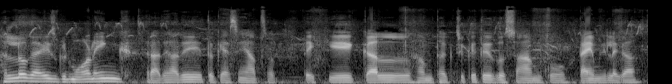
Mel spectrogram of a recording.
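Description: Low-voiced guy vlogging at a lakeside camp on his phone, loud outdoor noise behind him. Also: steady tone, moderate pace. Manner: chatty, showing viewers around. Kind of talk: casual vlog narration. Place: outdoors at a lake water-sports camp.

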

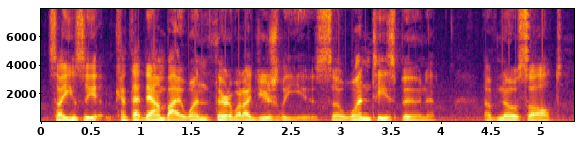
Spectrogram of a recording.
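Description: Lively-voiced man explaining a recipe. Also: fairly low pitch, fairly quick, a little hiss or hum. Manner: explains measurements step by step. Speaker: cooking show host. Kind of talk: recipe instruction voice-over.

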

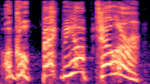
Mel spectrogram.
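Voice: very high voice, expressive, normal speed, pushed and bright, exaggerated voice. Someone voicing an earnest young lion hero. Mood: pleading. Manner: earnest, urgent, pleading.

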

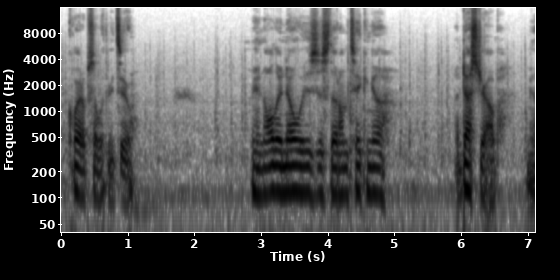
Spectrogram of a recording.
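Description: A man playing a protective, reassuring bodyguard in an intimate ASMR roleplay, speaking in a hushed, halting, gravelly voice close to the listener. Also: lowish voice, slight background noise. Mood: confiding. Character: protective young male bodyguard, calm and reassuring.

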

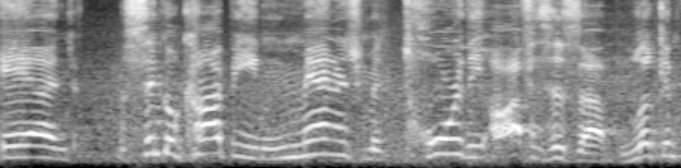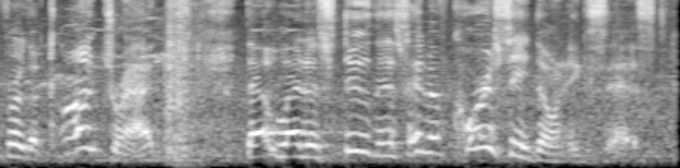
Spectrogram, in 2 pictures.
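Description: A middle-aged American man casually telling a story to camera in a halting, rambling way, recorded outdoors on a handheld device. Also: sits high, very animated, noisy background. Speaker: storyteller, vlogger. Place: outdoors beside a stucco house wall. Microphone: handheld camera or phone at arm's length.

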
